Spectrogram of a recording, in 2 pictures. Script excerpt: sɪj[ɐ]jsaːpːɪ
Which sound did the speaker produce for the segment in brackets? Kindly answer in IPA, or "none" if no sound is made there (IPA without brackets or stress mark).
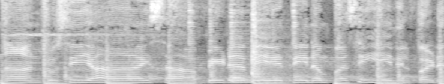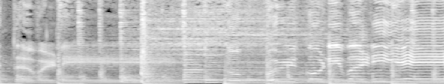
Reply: a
